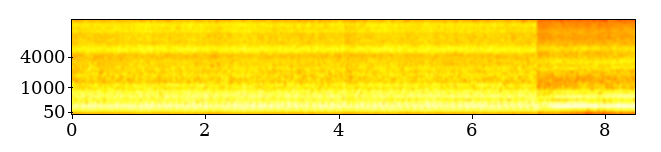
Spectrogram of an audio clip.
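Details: Datsun Z with the newly welded exhaust fully sealed up: a steady, deep, even drone with no puffing or ticking leaks. Normal exhaust note.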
